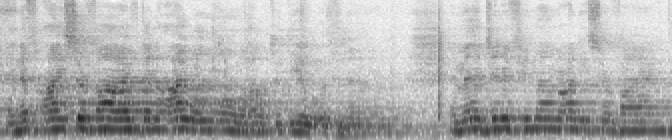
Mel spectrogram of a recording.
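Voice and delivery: loud, high preaching at full force; fiery sermon. Acted.

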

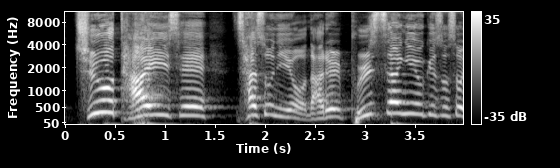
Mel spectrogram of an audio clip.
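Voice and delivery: loud slow plea, stretching 주; crying out. Retold or imitated. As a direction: call out to the Lord, pleading. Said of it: "소리질러 이르되". (간절하게 외치는 목소리)

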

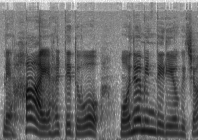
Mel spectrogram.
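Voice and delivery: ordinary talk

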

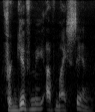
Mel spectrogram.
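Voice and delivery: soft, pleading prayer voice; hushed prayer. Shown as a demonstration. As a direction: lead the sinner's prayer gently. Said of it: "Just pray out loud and say".

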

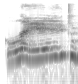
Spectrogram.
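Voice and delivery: plain reading voice

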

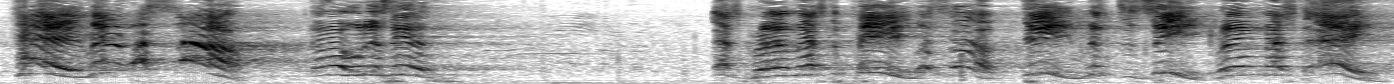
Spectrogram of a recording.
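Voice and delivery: high, loud excited greeting; excited shout. Real, not acted. Comic hollering at an old friend in the crowd.

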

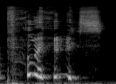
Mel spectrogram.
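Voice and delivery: high, breathy laughing whine, slow; laugh-crying despair. Real, not acted. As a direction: laugh helplessly at your own failure.

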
